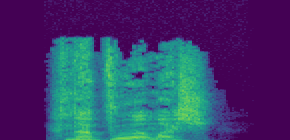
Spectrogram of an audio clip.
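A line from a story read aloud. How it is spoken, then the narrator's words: Yelling for help. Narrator (Russian): орал Ваня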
